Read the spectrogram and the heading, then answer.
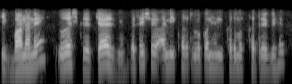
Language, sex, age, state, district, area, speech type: Kashmiri, male, 30-45, Jammu and Kashmir, Srinagar, urban, conversation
